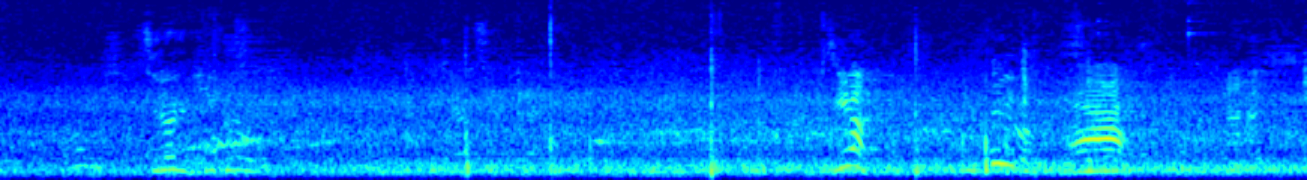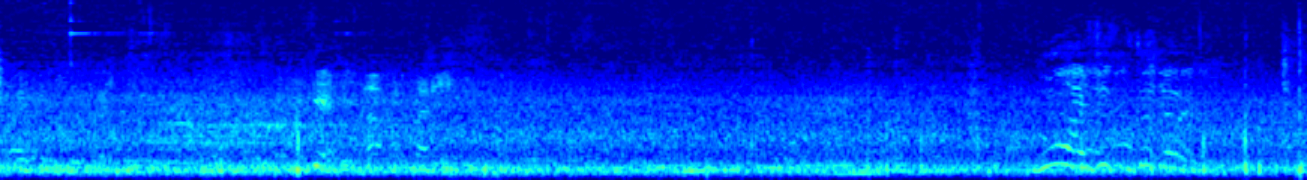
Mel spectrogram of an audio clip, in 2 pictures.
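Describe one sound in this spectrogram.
Young men shout to each other outdoors in the distance.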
